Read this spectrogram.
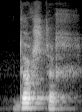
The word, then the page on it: thirsty: American English; /ˈθɜː(ɹ)st.i/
